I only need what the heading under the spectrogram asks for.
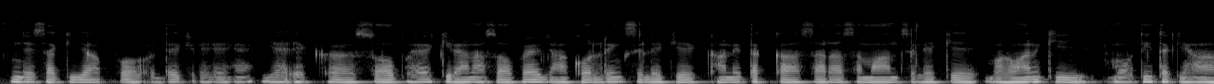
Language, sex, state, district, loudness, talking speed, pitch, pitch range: Hindi, male, Bihar, Begusarai, -28 LUFS, 160 wpm, 110 Hz, 105-110 Hz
